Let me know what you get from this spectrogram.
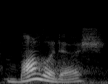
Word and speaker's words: Bangladesh: Bangladesh is the right pronunciation. They are not a nation of frogs.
